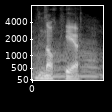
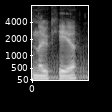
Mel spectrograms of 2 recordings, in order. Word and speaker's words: Nokia: it at the start in the UK we pronounce it noia I know in a lot of other countries around the world they pronounce it Nokia however languages exist accents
